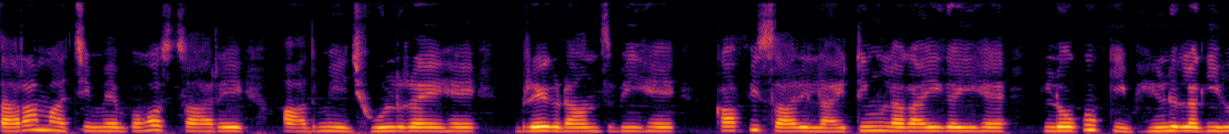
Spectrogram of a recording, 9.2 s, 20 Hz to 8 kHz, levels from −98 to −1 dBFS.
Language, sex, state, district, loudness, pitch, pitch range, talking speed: Hindi, female, Bihar, Saran, -22 LUFS, 225 Hz, 220-235 Hz, 155 wpm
